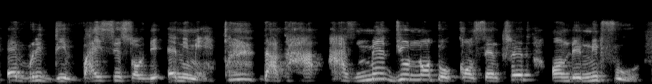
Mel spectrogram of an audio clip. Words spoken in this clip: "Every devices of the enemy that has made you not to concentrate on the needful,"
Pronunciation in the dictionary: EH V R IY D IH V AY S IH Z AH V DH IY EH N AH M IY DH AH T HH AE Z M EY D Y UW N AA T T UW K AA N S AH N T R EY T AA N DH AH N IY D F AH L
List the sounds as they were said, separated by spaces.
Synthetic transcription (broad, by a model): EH V R IY D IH V AY S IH S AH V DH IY EH N AH M IY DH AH T HH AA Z M EY D Y UW N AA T T UW K AA N S AH N T R EY T AA N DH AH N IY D F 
